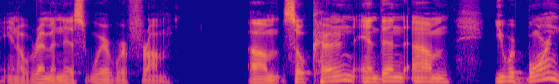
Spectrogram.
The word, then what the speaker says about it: Köln: Oh, Köln. Yeah. Okay. Yeah. Köln. Yeah, that's how we pronounce it.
